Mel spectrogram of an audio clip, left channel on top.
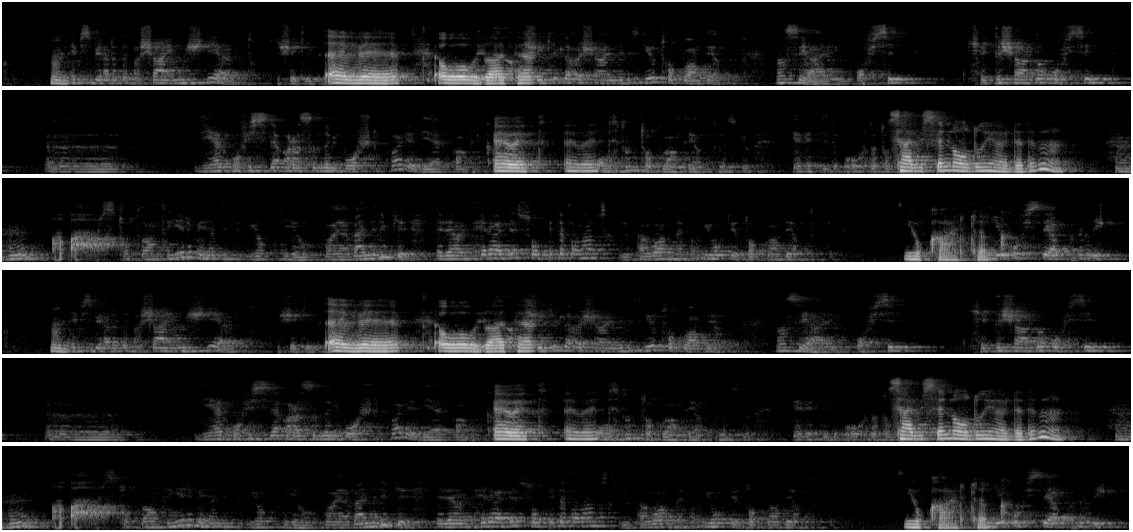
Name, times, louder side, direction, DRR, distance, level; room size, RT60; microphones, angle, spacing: voice 1, 0.5-2.3 2.7-3.4 3.7-4.3 4.6-9.0 9.7-11.0 11.7-12.5 13.2-16.5 17.2-20.7 22.3-22.9 23.5-30.6 32.4-33.6, left 1 dB, 80° left, 1 dB, 4.7 m, -38 dB
voice 2, 3.2-4.0 4.4-5.3 16.2-17.2 20.2-21.9 23.1-23.8 31.6-32.4, equal, 5° left, 7 dB, 0.8 m, -22 dB
18.5 x 17.5 x 9.1 m, 0.76 s
head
